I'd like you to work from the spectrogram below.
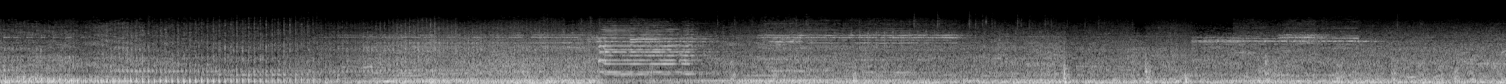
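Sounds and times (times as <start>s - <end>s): train rumble on board: 0.0s - 15.0s
train horn: 6.0s - 7.0s
sharp knocks: 10.5s - 15.0s.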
